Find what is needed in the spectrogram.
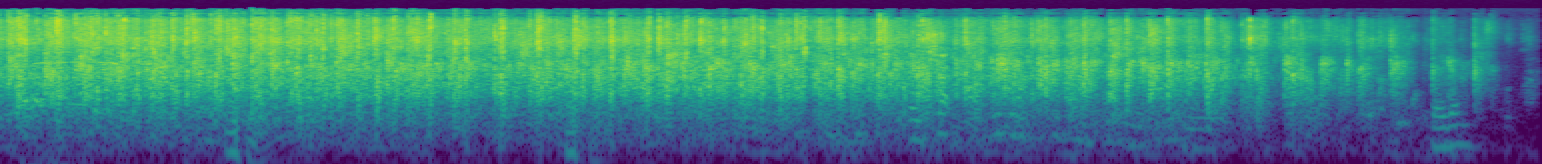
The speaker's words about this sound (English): Yeah, well, thank you. A big round of applause.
